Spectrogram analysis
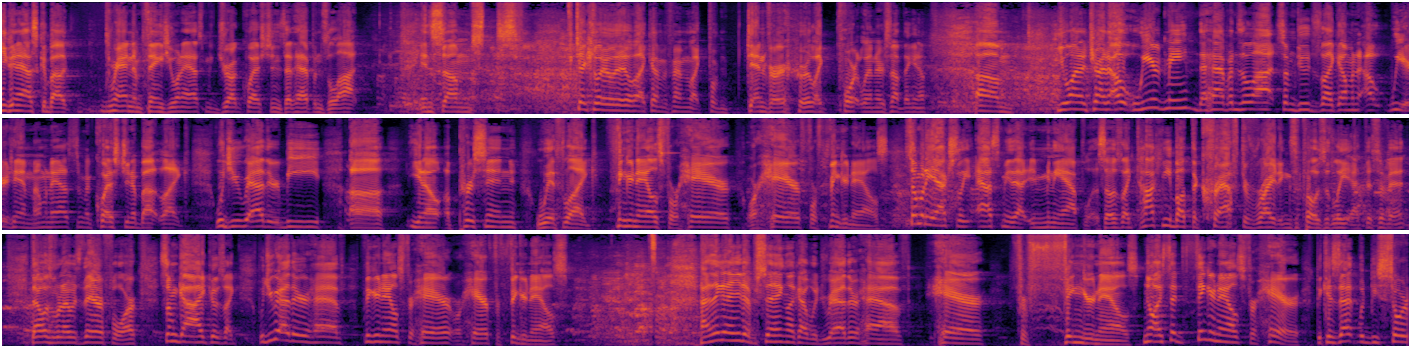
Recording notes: THIS EVENT WAS RECORDED LIVE AT SKYLIGHT BOOKS.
